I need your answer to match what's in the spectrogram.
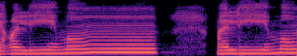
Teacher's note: غنہ مطلب اس کی آواز کے اوپر تھوڑی دیر کے لیے سٹے کریں گے، تھوڑا سا آواز کو ناک میں جانے دیں گے.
